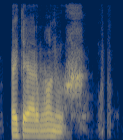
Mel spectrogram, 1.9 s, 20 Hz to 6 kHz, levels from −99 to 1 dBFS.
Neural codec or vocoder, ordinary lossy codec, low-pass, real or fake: codec, 16 kHz in and 24 kHz out, 1.1 kbps, FireRedTTS-2 codec; Opus, 64 kbps; 5.4 kHz; fake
